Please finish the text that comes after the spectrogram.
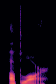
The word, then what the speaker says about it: hablar: Remember that silent H rule we talked about earlier? Apply it right here to express your thoughts. To speak, or to talk, hablar.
